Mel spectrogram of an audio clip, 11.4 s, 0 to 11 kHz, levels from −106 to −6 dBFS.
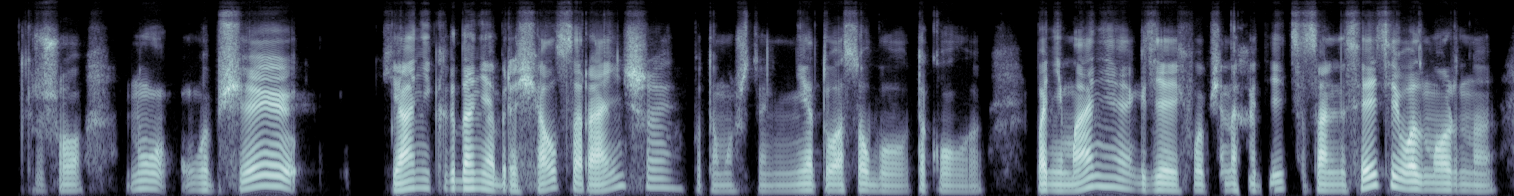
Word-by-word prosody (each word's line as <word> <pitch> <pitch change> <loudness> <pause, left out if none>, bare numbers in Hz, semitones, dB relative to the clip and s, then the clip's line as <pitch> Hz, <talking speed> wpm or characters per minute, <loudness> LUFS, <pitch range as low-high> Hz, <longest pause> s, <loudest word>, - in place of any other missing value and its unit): Хорошо. - - -4 0.3
Ну, 130 +1 -4
вообще, 140 - +3 0.6
я 130 - +5
никогда 140 -1 +1
не 135 - -2
обращался 110 - +2
раньше, 145 - +1
потому 95 0 -12
что 95 - -9
нету 100 +2 -3
особого, 100 -2 -2
такого, 90 -3 -8 0.4
понимания, 130 +9 +2
где 110 0 +1
их 100 - -7
вообще 105 -1 -4
находить. 110 +3 -6
Социальные 100 -1 0
сети, 170 - +2
возможно. 115 - +1
110 Hz, 110 wpm, -25 LUFS, 100-135 Hz, 0.6 s, я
